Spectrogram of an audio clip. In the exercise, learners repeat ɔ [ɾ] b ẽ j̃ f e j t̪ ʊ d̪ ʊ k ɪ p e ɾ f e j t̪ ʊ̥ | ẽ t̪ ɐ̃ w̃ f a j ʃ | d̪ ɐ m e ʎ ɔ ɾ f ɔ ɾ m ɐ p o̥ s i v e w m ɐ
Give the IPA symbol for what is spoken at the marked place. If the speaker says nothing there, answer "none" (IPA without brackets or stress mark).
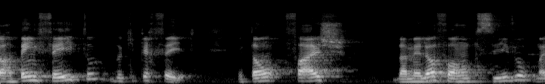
ɾ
